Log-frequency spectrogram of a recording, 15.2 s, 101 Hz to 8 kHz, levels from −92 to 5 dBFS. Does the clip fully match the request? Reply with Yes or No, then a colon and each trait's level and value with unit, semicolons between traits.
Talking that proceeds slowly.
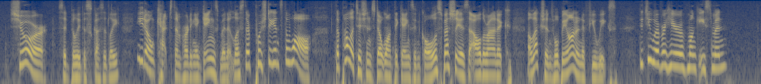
No: average, 175 wpm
